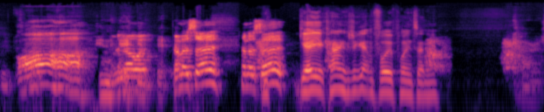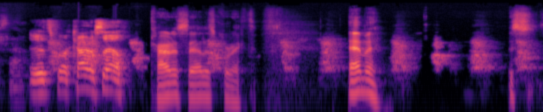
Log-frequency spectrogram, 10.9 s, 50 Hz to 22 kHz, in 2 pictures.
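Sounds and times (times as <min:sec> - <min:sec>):
speech: 0:00.1 - 0:04.6, 0:05.2 - 0:09.4, 0:10.5 - 0:10.8
dog barking: 0:04.2 - 0:10.8.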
